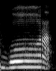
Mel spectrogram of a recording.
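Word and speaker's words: город: Gorat, bacanya Gorat.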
